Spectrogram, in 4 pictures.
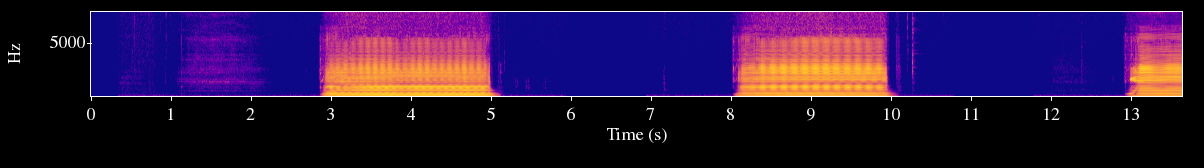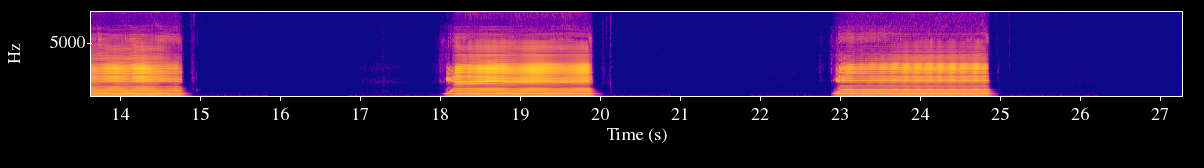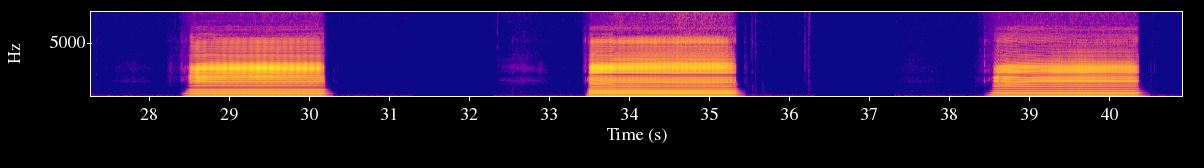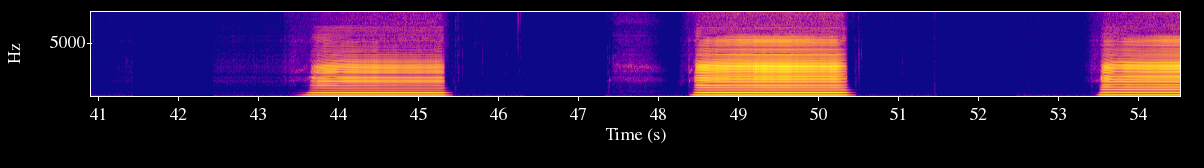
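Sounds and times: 
bass clarinet notes: 2.9s - 5.2s, 8.0s - 10.1s, 12.9s - 15.0s, 18.0s - 20.1s, 22.9s - 25.0s, 28.3s - 30.3s, 33.5s - 35.5s, 38.4s - 40.6s, 43.4s - 45.5s, 48.4s - 50.5s, 53.4s - 54.5s.

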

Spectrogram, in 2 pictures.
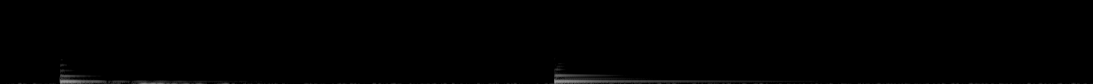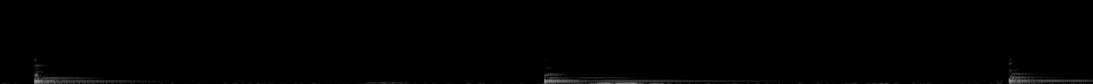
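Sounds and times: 
double bass pizzicato on D string pianissimo: 0.6s - 2.6s, 5.5s - 8.0s, 11.2s - 12.6s, 16.4s - 19.0s, 20.9s - 21.8s.

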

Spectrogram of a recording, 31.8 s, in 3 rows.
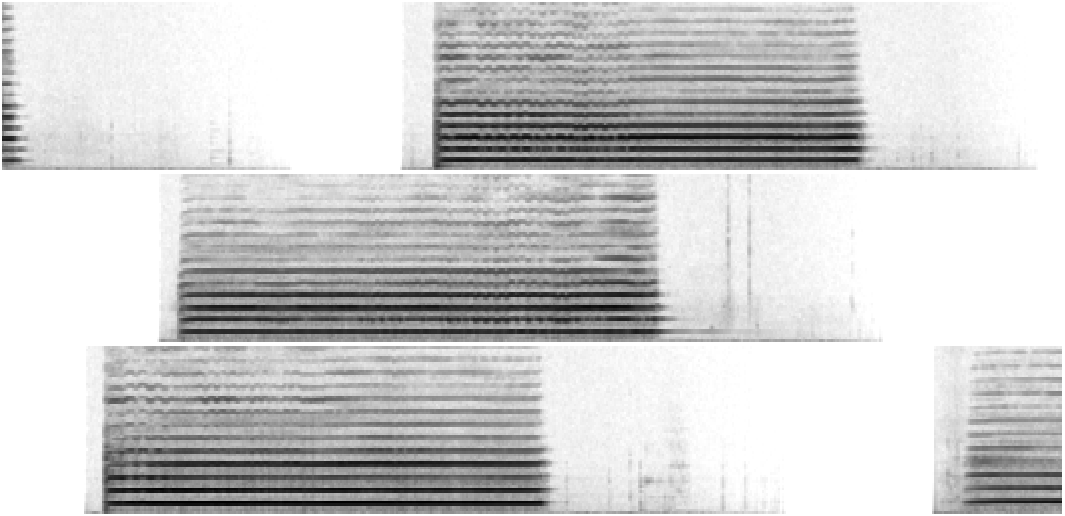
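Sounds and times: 
violin bowed mezzo forte on the A string: 0.0s - 0.2s, 4.3s - 8.7s, 12.3s - 17.8s, 22.2s - 26.7s, 30.6s - 31.8s.

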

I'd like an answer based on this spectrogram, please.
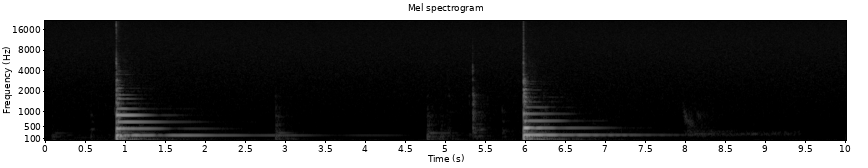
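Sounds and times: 
double bass pizzicato sul G fortissimo: 0.9s - 3.2s, 6.0s - 7.8s.

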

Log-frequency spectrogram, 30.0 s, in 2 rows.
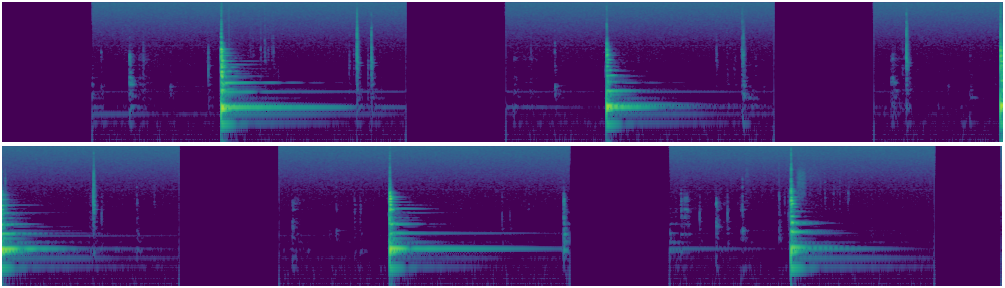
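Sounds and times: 
cello pizzicato on the C string: 1.5s - 6.1s, 7.7s - 11.4s, 14.6s - 17.4s, 19.2s - 23.5s, 25.1s - 29.0s.

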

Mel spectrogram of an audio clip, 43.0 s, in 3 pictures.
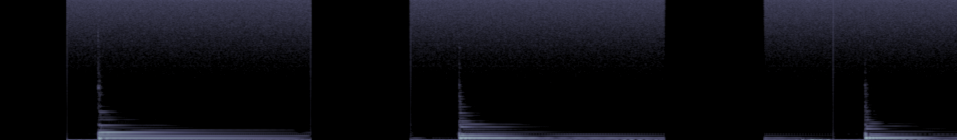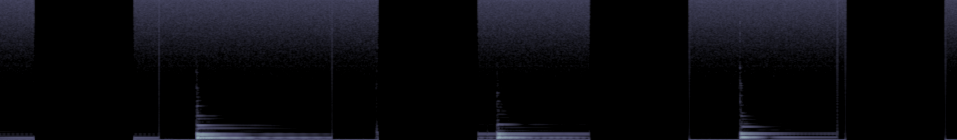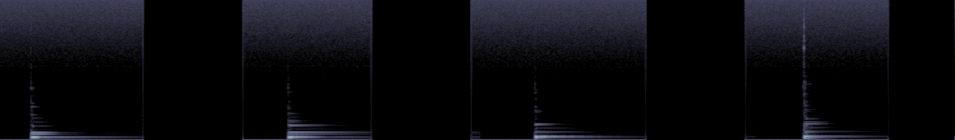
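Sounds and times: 
double bass pizzicato pianissimo on the D string: 1.4s - 4.7s, 6.8s - 10.0s, 11.5s - 14.9s, 16.4s - 19.4s, 21.6s - 23.2s, 29.0s - 30.9s, 33.0s - 34.3s, 36.7s - 38.4s, 40.7s - 42.0s.

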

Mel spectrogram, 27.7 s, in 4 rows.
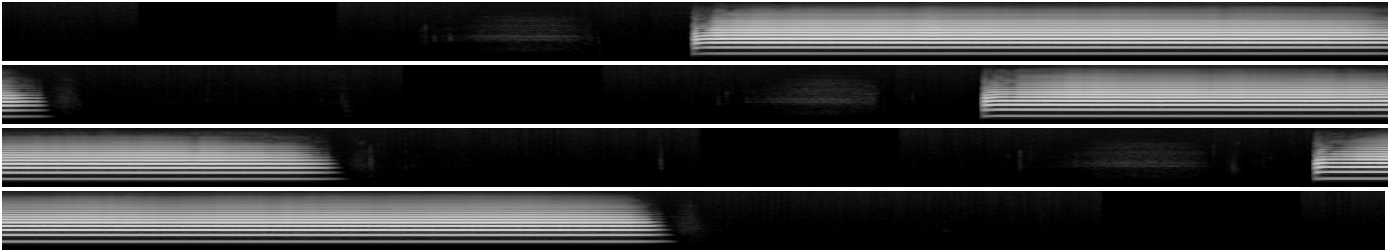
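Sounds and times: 
trumpet notes C4 to B4 mezzo-forte without vibrato: 3.5s - 7.2s, 11.8s - 15.6s, 20.4s - 24.2s.

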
